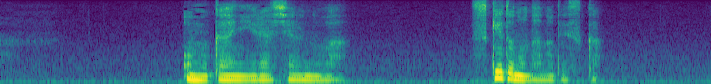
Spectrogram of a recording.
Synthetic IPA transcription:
o̞mɯ̟kaeɲ̟iːɾaɕːaɾɯ̟no̞βa | sɨ̥ke̞d̪o̞no̞nano̞d̪e̞sɨ̥kḁ

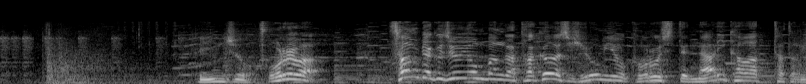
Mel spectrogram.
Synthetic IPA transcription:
b̥ẽɲd͡ʑo̰ːo̞ɾe̞βa | sãmbʲjak̬ɯ̟d͡ʑɨːjõ̞mbãŋɡat̪akaβaɕiçiɾo̞mʲio̞kʰo̞ɾo̞ɕi̥t̪e̞naɾʲikaβat̪ʰːat̪o̞i

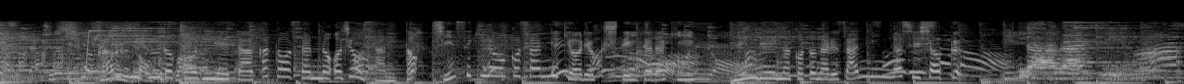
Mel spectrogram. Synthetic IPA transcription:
ɡ̥aɾʲikɯ̟ːd̪o̞ko̞ːd̪ʲine̞ːt̪aːkat̪o̞ːsãnːo̞ʔoʑo̞ːsãnt̪o̞ | ɕĩɰ̃se̞kʲinoːko̞sãɲ̟ːikʲo̞ːɾʲjo̞kɯ̟̥ɕi̥t̪e̞it̪ad̪akʲinẽ̞nɾe̞ːŋako̞t̪o̞naɾɯ̟sãɲ̟ːĩnːo̞ɕiɕokɯ̟

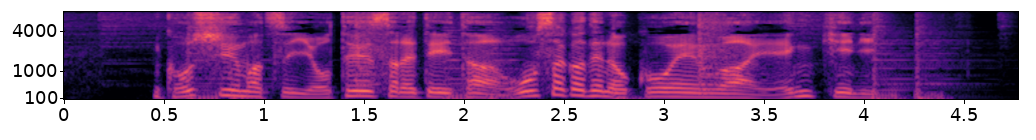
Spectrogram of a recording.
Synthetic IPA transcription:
ɡõ̞ɕɨːmat͡sɨjo̞t̪e̞ːsaɾe̞t̪e̞it̪aoːsakad̪e̞no̞ko̞ːẽ̞ɰ̃βaẽ̞ŋkʲiɲ̟i

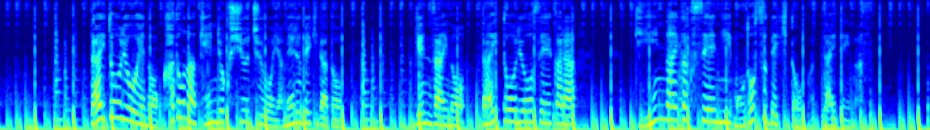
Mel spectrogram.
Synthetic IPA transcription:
d̪̥ait̪o̞ːɾʲo̞ːe̞no̞kʰad̪o̞nakẽ̞ɲɾʲo̞kɯ̟̥ɕɨːt͡ɕɨːo̞jame̞ɾɯ̟be̞kʲid̪at̪o̞ | ɡẽ̞nd͡zaino̞d̪̥ait̪o̞ːɾʲo̞ːse̞ːkaɾa | ɡʲiĩnːaikakɯ̟̥se̞ːɲ̟imo̞d̪o̞sɨbe̞kʲi̥t̪o̞̰ɯ̟t̪ːae̞t̪e̞imasɨ̥

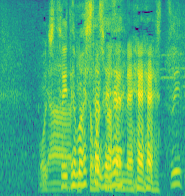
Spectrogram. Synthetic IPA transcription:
oi̥t͡sɨit̪e̞maɕit̪aneẽnːet͡sɨit̪

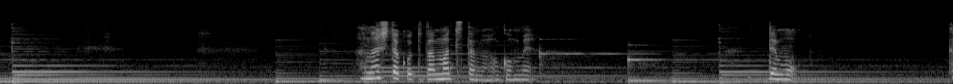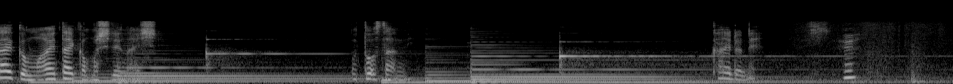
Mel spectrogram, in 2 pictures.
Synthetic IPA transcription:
hanaɕi̥t̪ako̞t̪o̞d̪amat̪ːe̥t̪ano̞βaɡo̞mẽ̞ | d̪e̞mo̞ | kaikɯ̟mːo̞ait̪aikamo̞ɕiɾe̞naiɕi̥ | o̞t̪o̞ːsãɲ̟ːi | kaeɾɯ̟ne

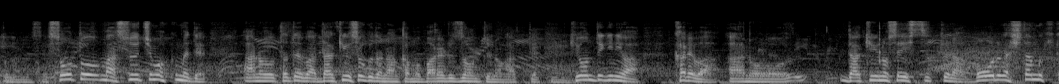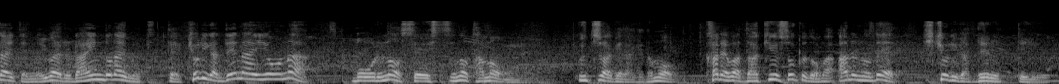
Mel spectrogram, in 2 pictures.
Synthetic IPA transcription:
t̪omo̞ĩd̪sɨneso̞ːt̪o̞ːmaːsɨːt͡ɕimo̞ɸɯ̟̥kɯ̟me̞t̪̬e̞ | ano̞t̪at̪̬o̞e̞bad̪akʲɨːso̞kɯ̟d̪o̞nãŋkamo̞baɾe̞ɾɯ̟zɨõ̞nt̪eiɯ̟noɡa̰t̪ːe̞kʲihõnt̪̬e̞k̬ʲiɲ̟iβ̞a | kaɾe̞βaano̞ | d̪akʲɨːno̞se̞ːɕi̥t͡sɨt̪ːeɯ̟noβabo̞ːɾɯ̟ɡaɕi̥t̪amɯ̟kʲi̥kait̪ẽ̞nːoiβajɯɾɯ̟ɾaĩnd̪o̞ɾaibɯ̟t̪ːɨ̥t̪ːe̞kʲo̞ɾʲiɡad̪e̞naijo̞ːna | bo̞ːɾɯ̟no̞se̞ːɕi̥t͡sɨno̞t̪amao̞ | ɯ̟t͡sɨβak̬e̞d̪ake̞d̪o̞mo̞ | kʰaɾe̞βad̪akʲɨːso̞kɯ̟d̪o̞ɡaʔaɾɯ̟no̞d̪e̞ | çi̥kʲo̞ɾʲiɡad̪e̞ɾɯ̟t̪ːe̞jɯ̟̰ː

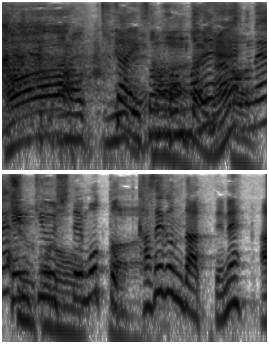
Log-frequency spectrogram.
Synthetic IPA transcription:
ano̞kʲikaiso̞nomõnanekẽ̞ŋkʲɨːɕi̥t̪e̞mo̞t̪ːo̞kas̬e̞ɡɯ̟̃nd̪at̪ːe̞ne̞

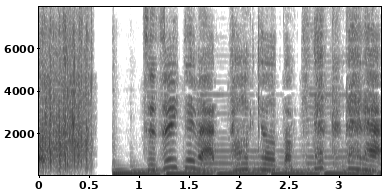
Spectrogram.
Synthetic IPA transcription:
t͡sɨzɨit̪e̞βat̪o̞ːkʲo̞ːt̪o̞kʲi̥t̪akɯ̟̥kaɾa

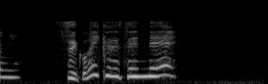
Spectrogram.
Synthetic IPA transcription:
ɲ̟i | sɨɡo̞ikɯ̟sẽnːe

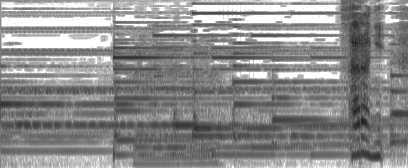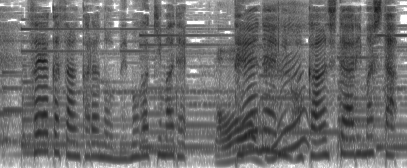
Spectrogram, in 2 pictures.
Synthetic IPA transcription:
saɾaɲ̟isajakasãŋkaɾano̞me̞mo̞ɡakʲimad̪e̞ | t̪e̞ːne̞ːɲ̟ihakãɰ̃ɕi̥t̪e̞aɾʲimaɕi̥t̪a

